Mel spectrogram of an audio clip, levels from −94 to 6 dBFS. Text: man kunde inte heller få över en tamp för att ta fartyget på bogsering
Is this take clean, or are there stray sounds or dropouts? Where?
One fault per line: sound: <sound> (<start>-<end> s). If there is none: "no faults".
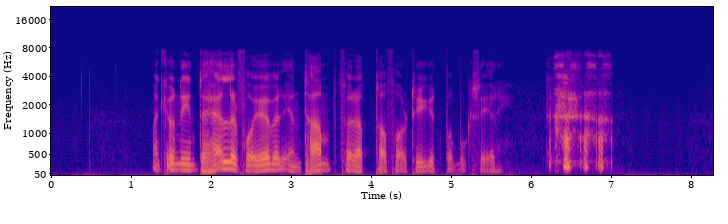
sound: laugh (6.2-7.0 s)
